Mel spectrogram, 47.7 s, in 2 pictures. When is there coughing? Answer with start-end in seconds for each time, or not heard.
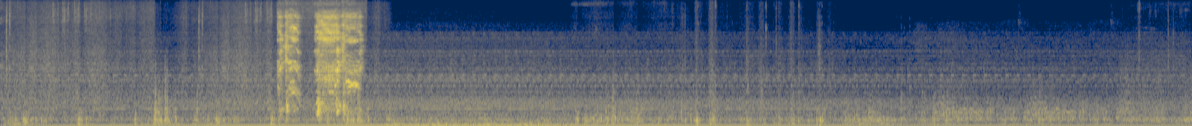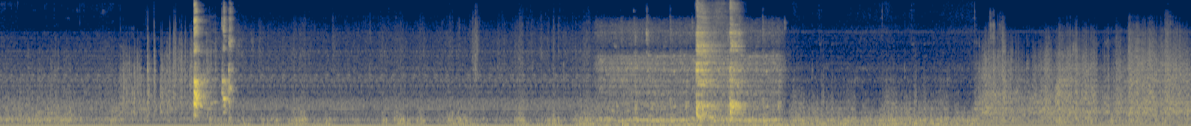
5.5-7.2, 27.7-28.5, 37.8-38.8.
